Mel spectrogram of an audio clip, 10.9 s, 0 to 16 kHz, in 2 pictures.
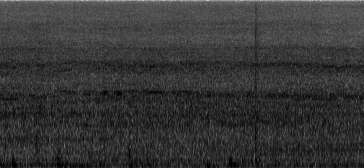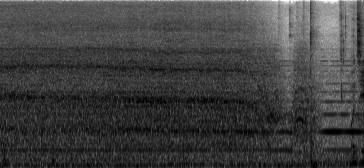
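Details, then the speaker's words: Slide-out motor on a 2022 Puma 25BHFQ travel trailer, run from the power control panel on a windy day: even whirring drone holds steady, then tapers and cuts off when fully extended; normal slide-out operation. "you hear it kind of die off like that, that means you are fully extended with that."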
